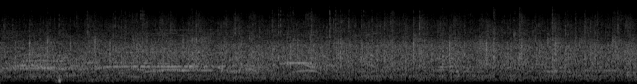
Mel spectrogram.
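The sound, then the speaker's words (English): An audience claps their hands in a steady, dense wash of applause that holds at an even loudness throughout, with a few faint voices and tones just audible beneath. “Now, there is biblical reference to do what you're doing right now. The Bible said in Psalm 47, oh, clap your hands, all ye people.”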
